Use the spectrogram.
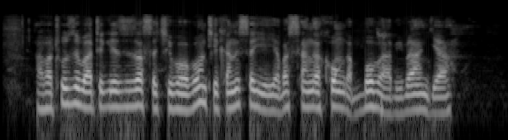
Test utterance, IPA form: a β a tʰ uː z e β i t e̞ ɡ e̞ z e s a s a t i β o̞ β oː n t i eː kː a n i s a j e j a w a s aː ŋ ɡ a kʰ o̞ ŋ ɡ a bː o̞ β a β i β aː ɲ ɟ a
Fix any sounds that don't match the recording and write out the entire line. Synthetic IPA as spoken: a β a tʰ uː z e β a t e̞ ɡ e̞ z e z a s a c i β o̞ β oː n t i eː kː a n i s a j e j a β a s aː ŋ ɡ a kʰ o̞ ŋ ɡ a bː o̞ β a β i β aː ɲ ɟ a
